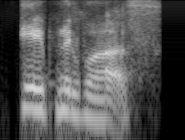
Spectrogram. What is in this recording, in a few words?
"Halfpennyworth", Indian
